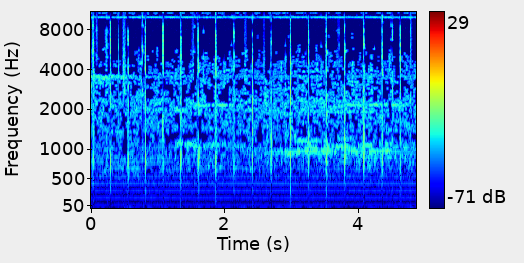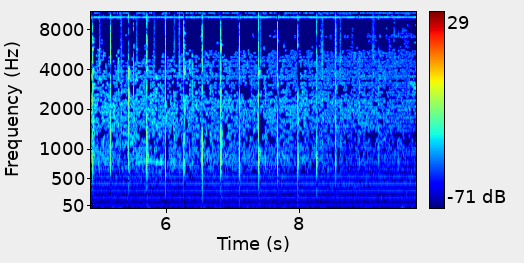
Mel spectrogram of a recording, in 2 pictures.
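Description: A large crowd claps and cheers in an echoing hall.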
